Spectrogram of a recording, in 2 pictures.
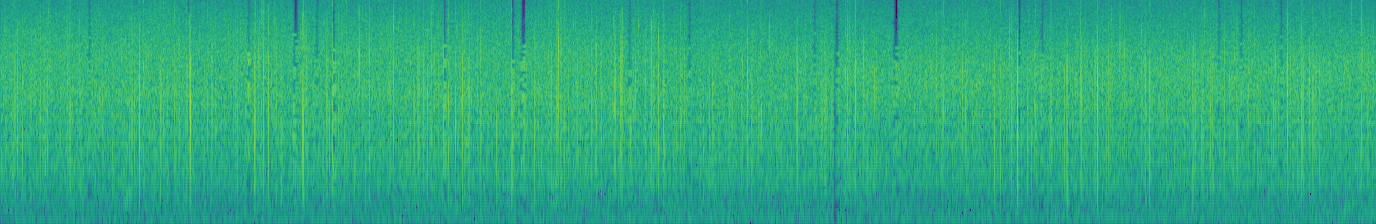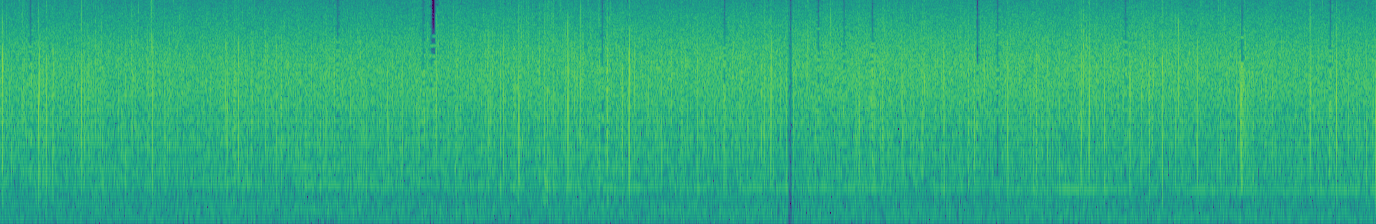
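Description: Rain patters on a lake and on leaves.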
